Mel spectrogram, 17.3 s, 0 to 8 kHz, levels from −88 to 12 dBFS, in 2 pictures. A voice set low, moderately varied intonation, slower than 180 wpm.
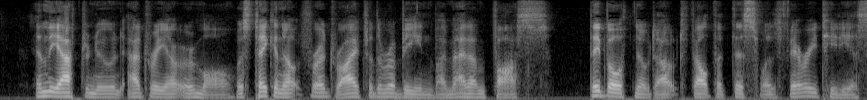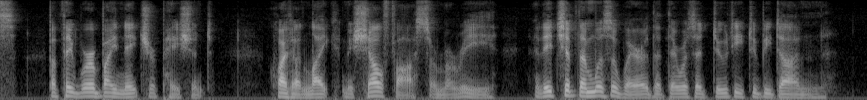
No: low, 105 Hz; average, 4.1 semitones; average, 185 wpm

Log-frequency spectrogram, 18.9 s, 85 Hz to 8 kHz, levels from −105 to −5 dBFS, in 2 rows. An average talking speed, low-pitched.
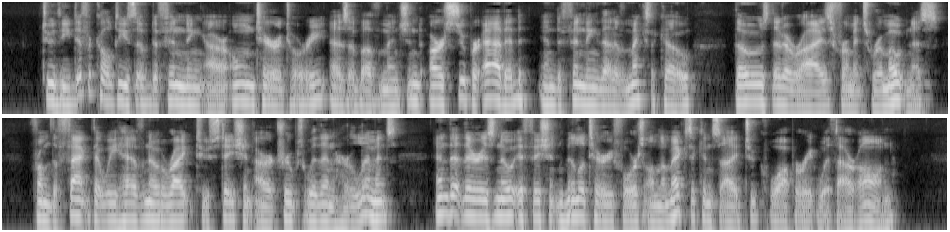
Yes: average, 180 wpm; low, 130 Hz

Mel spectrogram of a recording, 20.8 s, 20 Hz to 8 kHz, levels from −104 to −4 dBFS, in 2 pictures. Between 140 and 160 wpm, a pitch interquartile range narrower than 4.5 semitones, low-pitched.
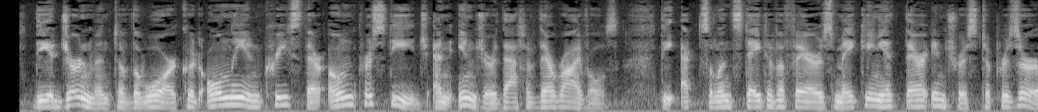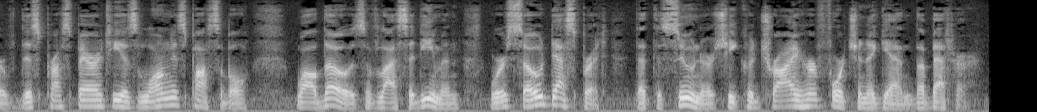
Yes: average, 155 wpm; average, 3.9 semitones; low, 110 Hz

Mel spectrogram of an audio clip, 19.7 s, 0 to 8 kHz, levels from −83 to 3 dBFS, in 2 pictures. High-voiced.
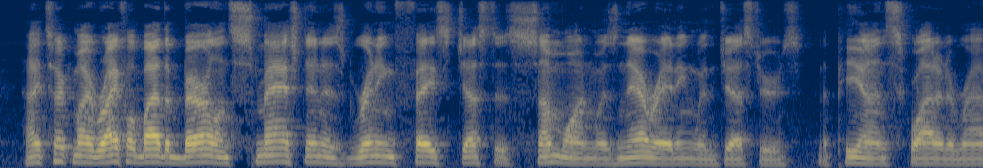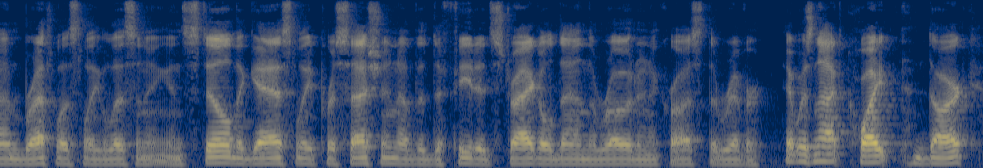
No: very low, 95 Hz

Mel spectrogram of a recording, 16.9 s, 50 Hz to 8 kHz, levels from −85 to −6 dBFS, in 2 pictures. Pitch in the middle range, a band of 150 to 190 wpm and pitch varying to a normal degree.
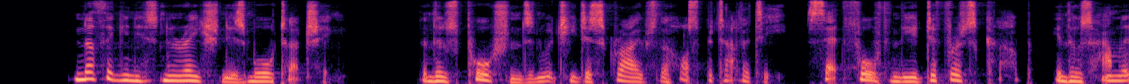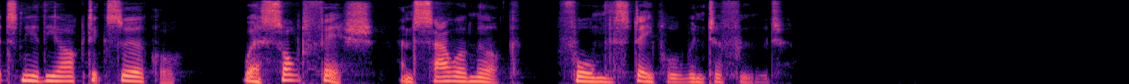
No: medium, 155 Hz; average, 140 wpm; average, 4.5 semitones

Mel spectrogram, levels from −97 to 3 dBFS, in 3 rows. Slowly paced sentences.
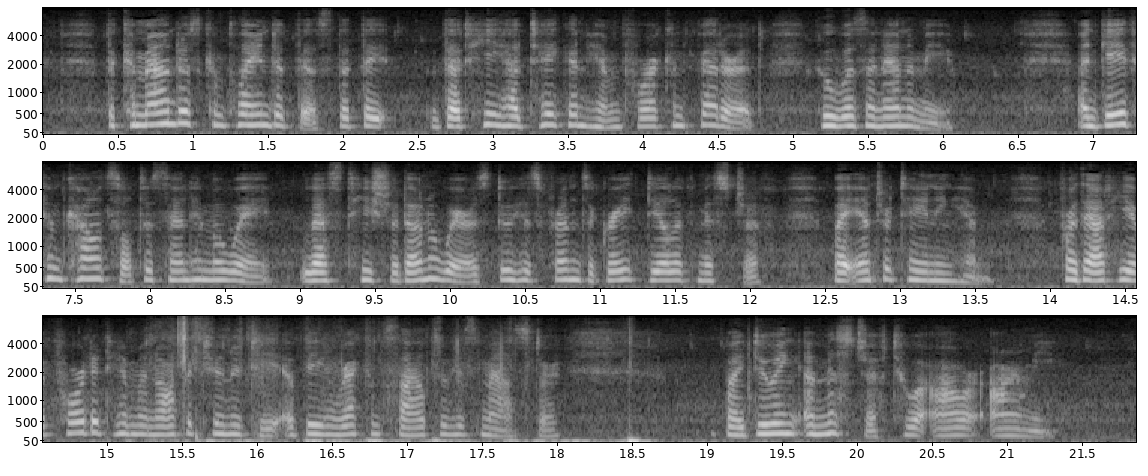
No: average, 165 wpm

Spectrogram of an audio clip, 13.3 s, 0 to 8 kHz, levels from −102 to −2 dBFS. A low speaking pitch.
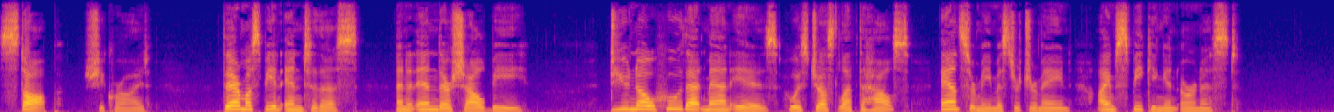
No: high, 200 Hz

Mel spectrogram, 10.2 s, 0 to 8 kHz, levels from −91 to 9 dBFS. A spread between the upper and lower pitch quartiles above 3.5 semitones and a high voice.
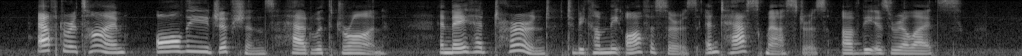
Yes: wide, 5.6 semitones; high, 205 Hz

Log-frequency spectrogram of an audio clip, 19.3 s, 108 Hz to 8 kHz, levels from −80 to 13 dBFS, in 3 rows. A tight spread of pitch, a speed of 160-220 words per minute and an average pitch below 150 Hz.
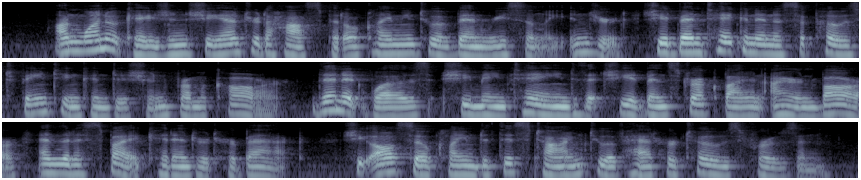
No: average, 3.4 semitones; average, 185 wpm; medium, 140 Hz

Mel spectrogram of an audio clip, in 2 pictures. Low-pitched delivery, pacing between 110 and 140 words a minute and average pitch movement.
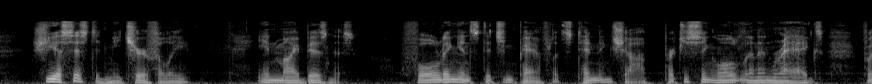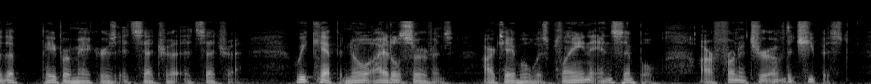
Yes: very low, 90 Hz; slow, 135 wpm; average, 3.8 semitones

